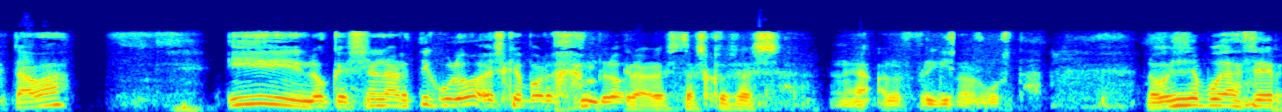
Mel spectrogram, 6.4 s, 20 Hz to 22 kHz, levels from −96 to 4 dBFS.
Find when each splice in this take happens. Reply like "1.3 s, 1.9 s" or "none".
1.1 s, 1.8 s, 3.1 s, 4.8 s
